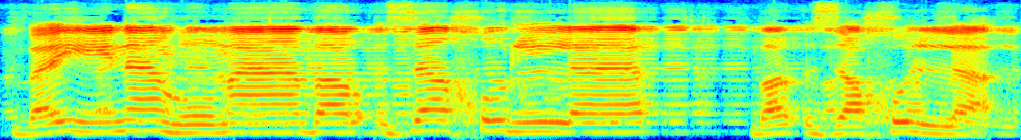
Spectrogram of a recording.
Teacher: برزخ لا، یا واو میم نون میں ادغام مع الغنہ کریں گے، لام اور را میں ادغام بلا غنہ کریں گے، یعنی صرف ادغام کریں گے، غنہ نہیں کریں گے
